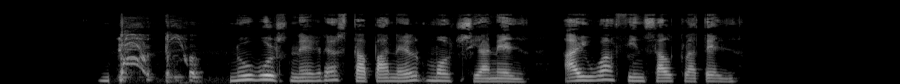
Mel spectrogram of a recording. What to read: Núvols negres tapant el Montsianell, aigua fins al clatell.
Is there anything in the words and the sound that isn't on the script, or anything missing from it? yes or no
yes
